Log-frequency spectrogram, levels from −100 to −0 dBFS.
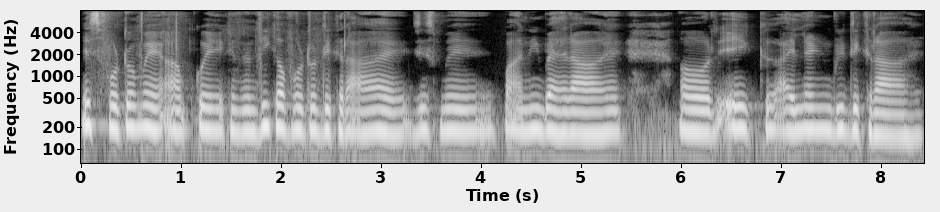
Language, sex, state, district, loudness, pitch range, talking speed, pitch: Hindi, female, Maharashtra, Chandrapur, -15 LUFS, 170-185 Hz, 170 wpm, 180 Hz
